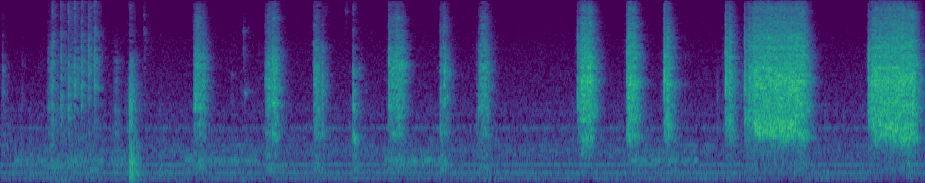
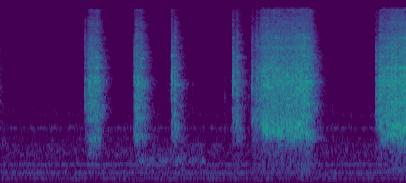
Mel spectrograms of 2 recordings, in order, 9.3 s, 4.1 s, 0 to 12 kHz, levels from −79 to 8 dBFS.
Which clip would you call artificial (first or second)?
second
